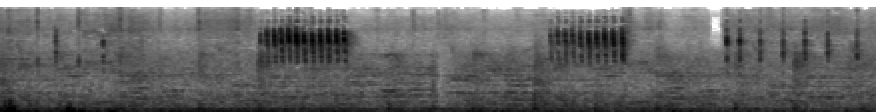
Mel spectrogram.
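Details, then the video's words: Ciblek, the Bar-winged Prinia, in a lure recording meant to attract birds: two clear bursts of fast, evenly pulsed high trills about three seconds apart, set against steady low background hiss and rumble. "PANCINGAN MASTERAN PIKAT SUARA CIBLEK PRENJAK KIPAS"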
